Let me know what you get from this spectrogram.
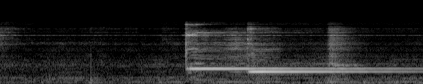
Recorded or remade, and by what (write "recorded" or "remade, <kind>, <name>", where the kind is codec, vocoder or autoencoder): remade, codec, SNAC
